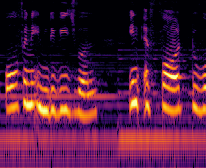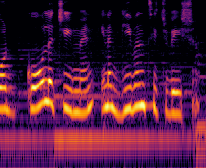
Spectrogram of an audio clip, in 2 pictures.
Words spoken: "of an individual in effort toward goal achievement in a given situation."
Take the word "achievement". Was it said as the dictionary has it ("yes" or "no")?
yes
